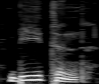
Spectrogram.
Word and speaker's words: beaten: pero en este caso termina con ten Aunque la e del final se pronuncia muy suave beaten beaten muchas veces en especial en inglés americano escucharás que la terminación de este verbo se hace como haciendo un golpe de aire desde la nariz suena como T T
